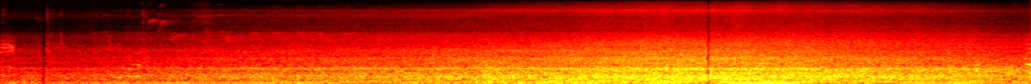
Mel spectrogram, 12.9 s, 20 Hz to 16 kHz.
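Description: Indian Railways WAP-7 electric locomotive and its passenger coaches arriving at speed along the platform: a steady rumble of wheels on rails that grows louder over about eight seconds and then holds as the coaches run past, with a faint steady whine beneath it.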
